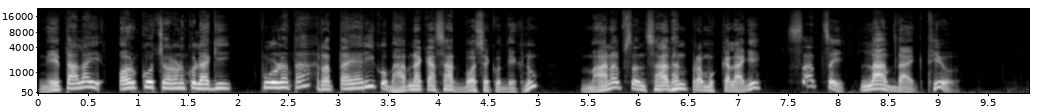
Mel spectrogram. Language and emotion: Nepali, happy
